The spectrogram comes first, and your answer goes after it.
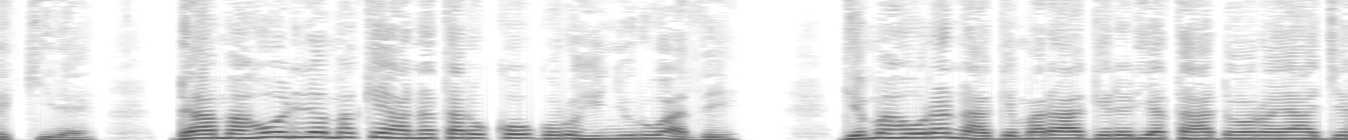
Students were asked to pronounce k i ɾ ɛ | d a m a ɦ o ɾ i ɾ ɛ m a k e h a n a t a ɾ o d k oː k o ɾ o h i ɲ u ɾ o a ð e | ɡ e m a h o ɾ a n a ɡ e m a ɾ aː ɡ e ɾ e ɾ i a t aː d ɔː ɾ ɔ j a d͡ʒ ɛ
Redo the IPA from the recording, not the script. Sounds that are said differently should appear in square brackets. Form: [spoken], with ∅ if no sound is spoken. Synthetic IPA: k i ɾ ɛ | d a m a ɦ o ɾ i ɾ ɛ m a k e h a n a t a ɾ o [∅] k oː [ɡ] o ɾ o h i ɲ u ɾ o a ð e | ɡ e m a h o ɾ a n a ɡ e m a ɾ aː ɡ e ɾ e ɾ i a t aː d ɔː ɾ ɔ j a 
